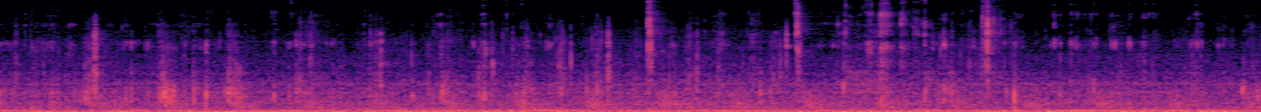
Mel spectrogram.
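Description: A person chewing a mouthful of braised pork belly close to the microphone: an irregular run of small mouth clicks, with a few sharper clicks about five, six and seven and a half seconds in.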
